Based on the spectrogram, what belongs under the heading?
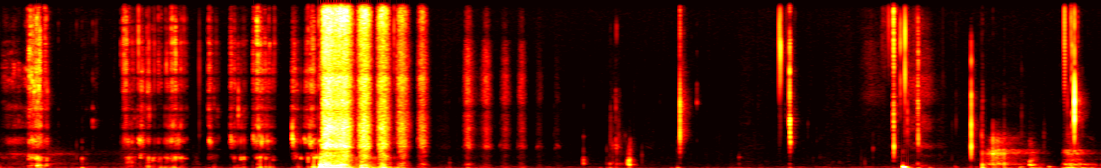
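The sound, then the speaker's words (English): Mouth noises with no talking: a loud slurping sip of tea in the middle, followed by soft swallowing and scattered clicks, like a cup being handled, then a few more brief sips near the end. “let me take a sip of my tea real quick.”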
